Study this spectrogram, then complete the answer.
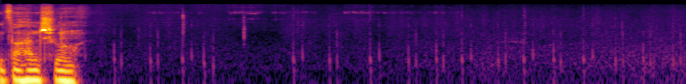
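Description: Armoured footsteps run quickly on stone.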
